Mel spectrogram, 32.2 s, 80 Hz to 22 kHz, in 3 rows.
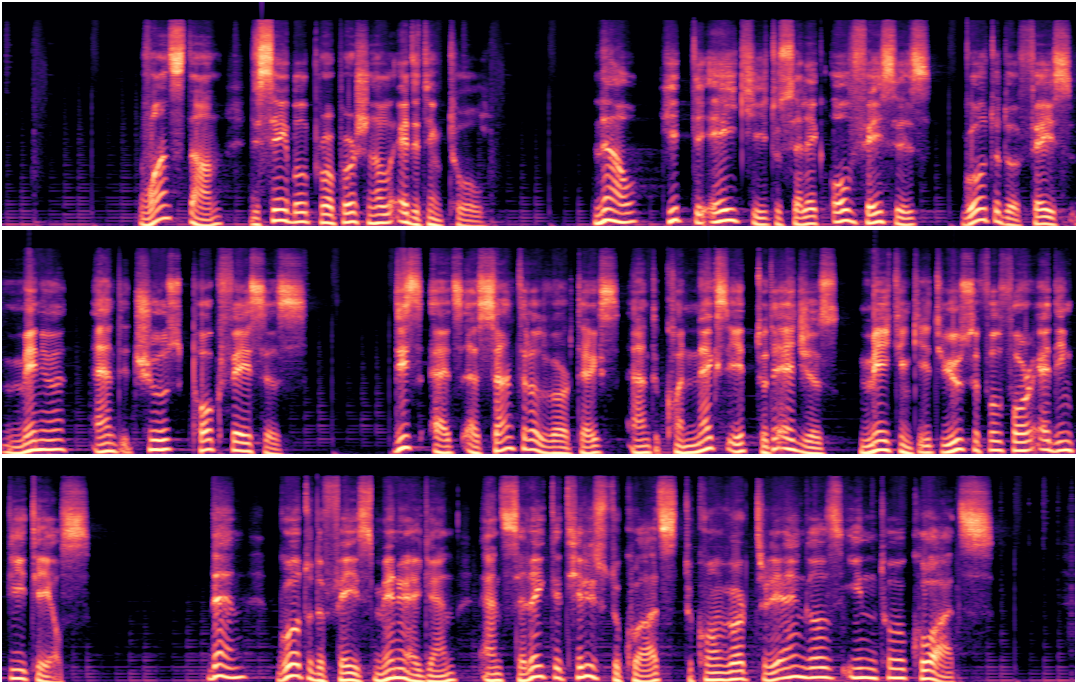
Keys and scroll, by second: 0.5 s, 6.3 a.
